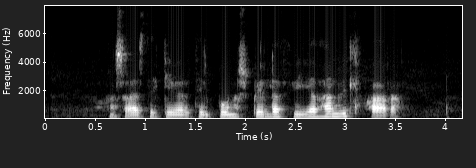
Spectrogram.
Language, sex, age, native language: Icelandic, female, 40-49, Icelandic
